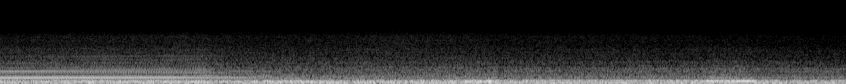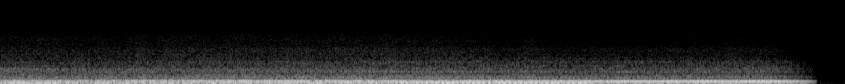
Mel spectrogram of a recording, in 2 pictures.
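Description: Swapped 4.6-litre BMW V8 with headers and open piping, heard from inside the E39 wagon's cabin. For the first two seconds or so it pulls with a higher engine note, then drops to a steady low drone at highway cruise around 3,000 rpm, with road noise under it.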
